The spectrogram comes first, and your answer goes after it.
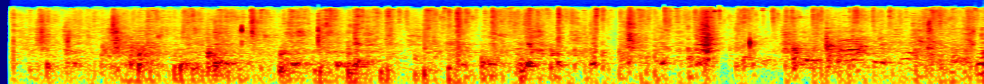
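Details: Tennessee Walking Horse hoofbeats, a steady clip-clop of rapid repeated percussive footfalls throughout, with a broad hiss of background noise.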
